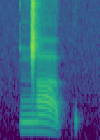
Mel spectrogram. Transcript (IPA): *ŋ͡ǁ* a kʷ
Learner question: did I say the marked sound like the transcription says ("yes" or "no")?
yes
